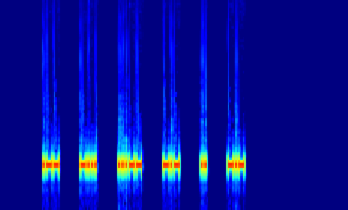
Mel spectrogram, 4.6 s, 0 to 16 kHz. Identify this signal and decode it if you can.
Morse code, heard as a keyed tone, about 53 wpm, spaced as for 24 wpm, 700 Hz. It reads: WB3KIK
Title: USA Call Signs - 4x Character Spacing - 50wpm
